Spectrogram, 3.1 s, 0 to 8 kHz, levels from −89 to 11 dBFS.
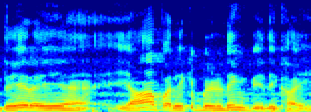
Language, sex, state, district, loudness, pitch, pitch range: Hindi, male, Haryana, Rohtak, -13 LUFS, 155 Hz, 150-165 Hz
